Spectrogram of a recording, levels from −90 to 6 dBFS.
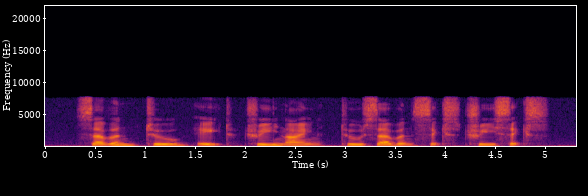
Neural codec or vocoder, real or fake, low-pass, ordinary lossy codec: none; real; none; none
